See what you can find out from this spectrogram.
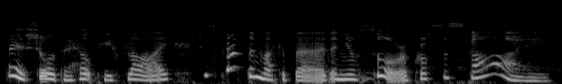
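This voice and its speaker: Woman acting as kindly old Christmas gent, storybook voice, avuncular, animated, slightly dull recording. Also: a little high, measured pace, creaky, slightly rough, exaggerated voice. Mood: encouraging. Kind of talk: storybook character voice.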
